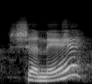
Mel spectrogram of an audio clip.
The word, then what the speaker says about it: शनैः: इसको हम विसर्ग भी कहते हैं और इसका उच्चारण वर्ण के बाद ह की ध्वनि के समान होता है, जैसे नमः, स्वतः, शनैः आदि।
